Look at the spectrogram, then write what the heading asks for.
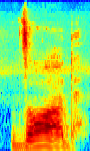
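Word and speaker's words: ضاد: It is almost similar to D in English, but it is not D. So it is D with a rounded shaped mouth. So, and there's a very slight sound of Z.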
